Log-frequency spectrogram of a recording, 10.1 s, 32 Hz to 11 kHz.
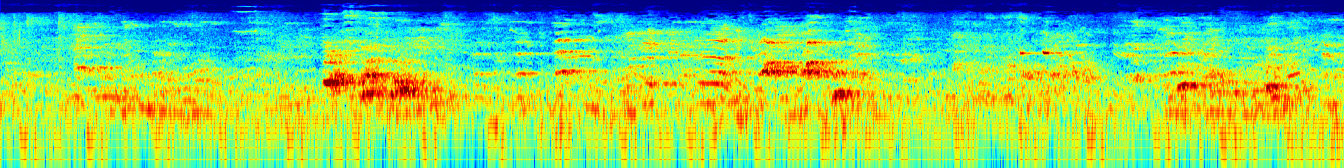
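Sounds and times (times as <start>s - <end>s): low hall chatter: 0.0s - 10.0s
dog barking: 2.4s - 3.2s, 5.7s - 6.5s.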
